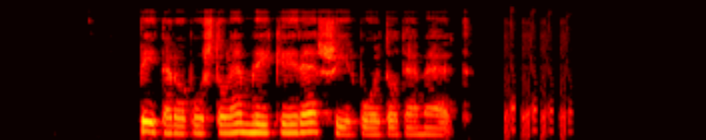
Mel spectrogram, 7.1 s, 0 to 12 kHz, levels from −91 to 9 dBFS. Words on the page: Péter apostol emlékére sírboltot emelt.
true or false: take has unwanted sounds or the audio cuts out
true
